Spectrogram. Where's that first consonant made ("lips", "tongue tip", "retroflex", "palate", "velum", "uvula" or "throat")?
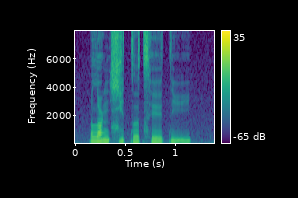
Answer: tongue tip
